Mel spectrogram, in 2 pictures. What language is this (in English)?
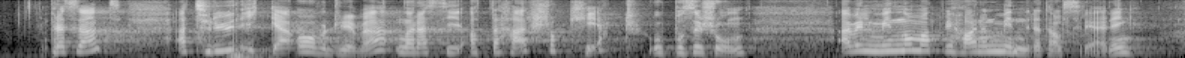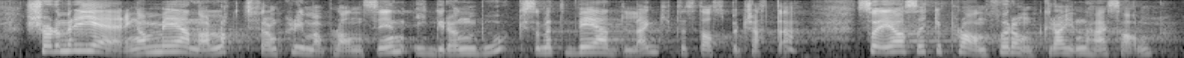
Norwegian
